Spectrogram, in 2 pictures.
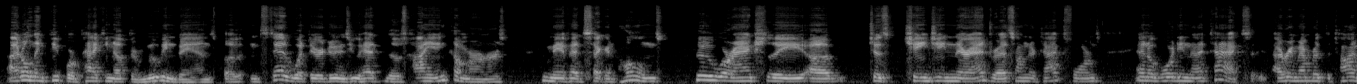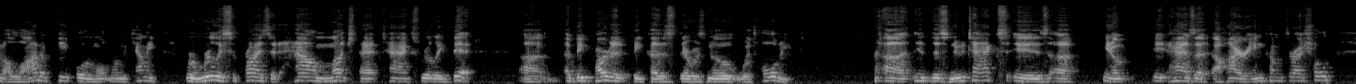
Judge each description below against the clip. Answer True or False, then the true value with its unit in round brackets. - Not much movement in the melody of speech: False (3.5 semitones)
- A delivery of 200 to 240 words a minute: True (205 wpm)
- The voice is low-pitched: False (150 Hz)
